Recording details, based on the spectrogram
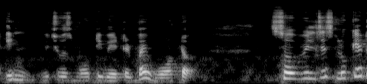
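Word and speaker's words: Watir: there is a tool called water pronounce it as water it stands for web application testing in ruby ruby is this programming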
